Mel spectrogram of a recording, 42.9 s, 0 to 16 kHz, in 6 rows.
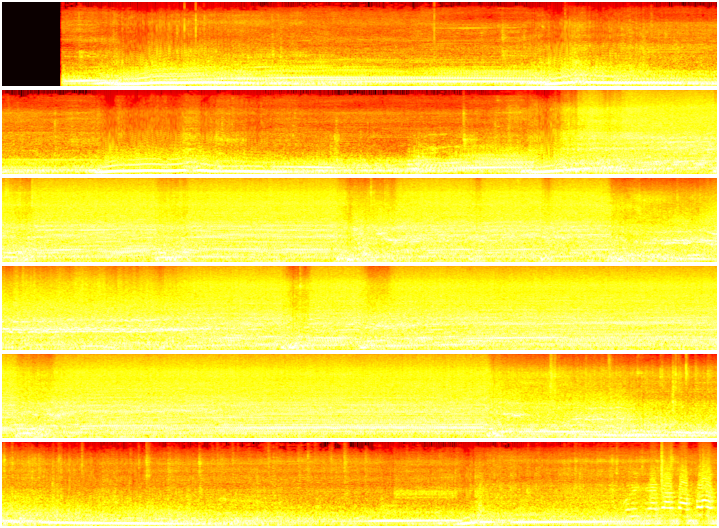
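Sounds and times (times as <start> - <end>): car engines revving hard: 0.6 - 42.9
tyres squealing: 13.8 - 29.9.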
